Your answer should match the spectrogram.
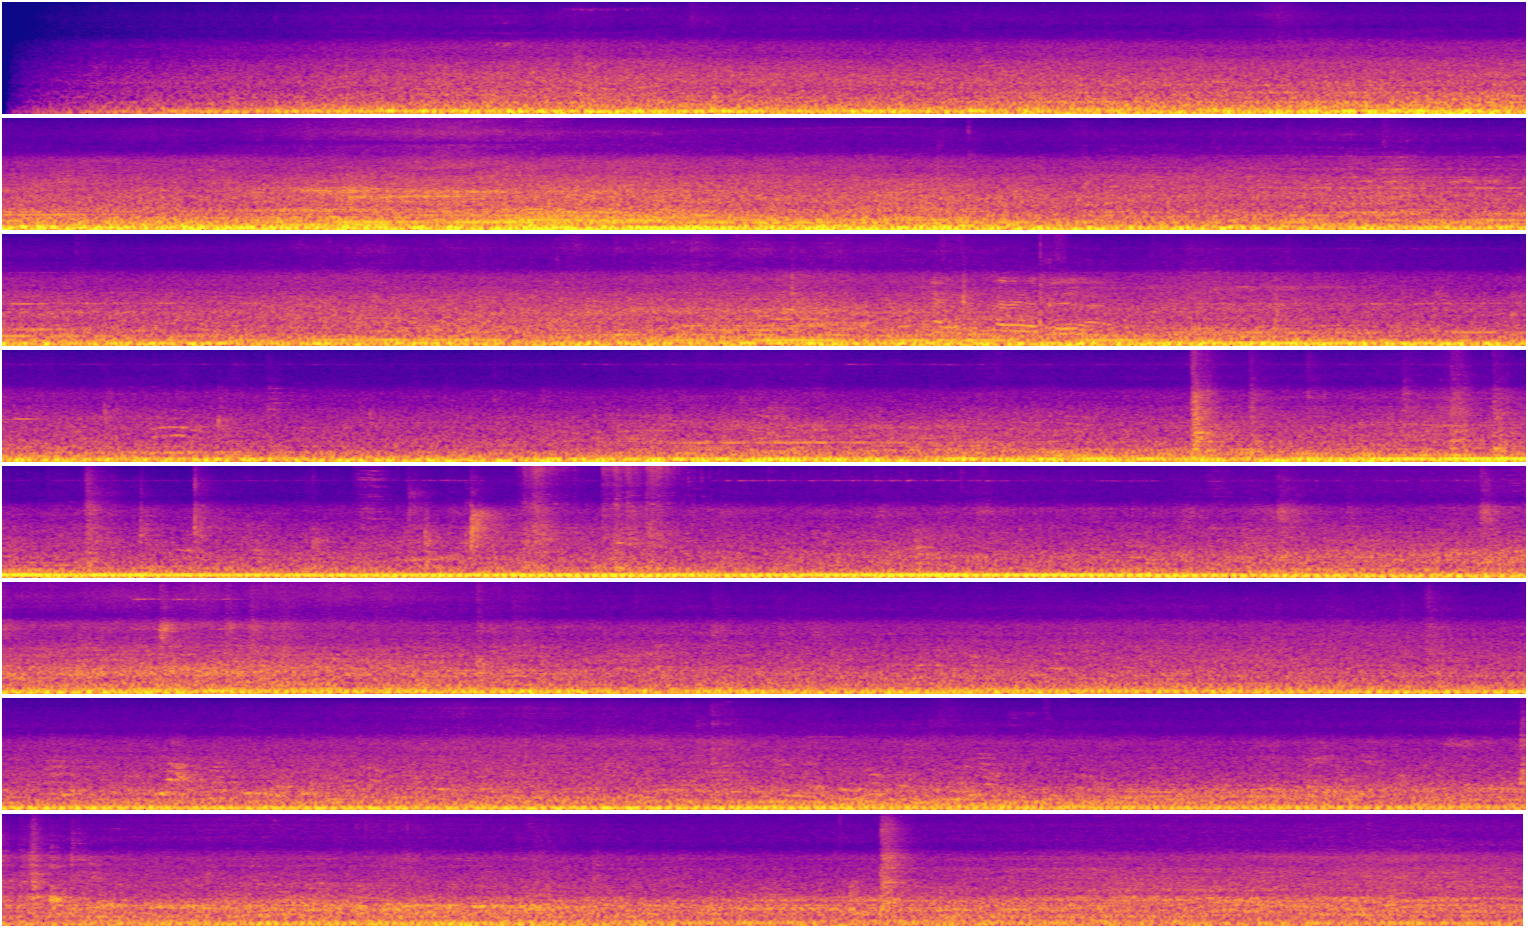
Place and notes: Da'an Rd., Da'an Dist., Taipei City - Walking along beside the Traditional Market
Traffic Sound, A variety of small restaurants, Walking along beside the Traditional Market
